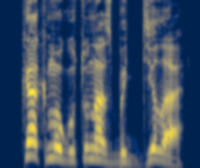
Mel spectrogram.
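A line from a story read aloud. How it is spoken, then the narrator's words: Irritated remark. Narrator (Russian): раздраженно отметил следователь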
